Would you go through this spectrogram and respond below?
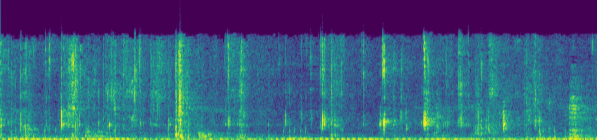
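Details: A Dragon Li kitten eats while purring, a continuous low rumble under scattered wet chewing and crunching clicks, recorded close-up indoors.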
